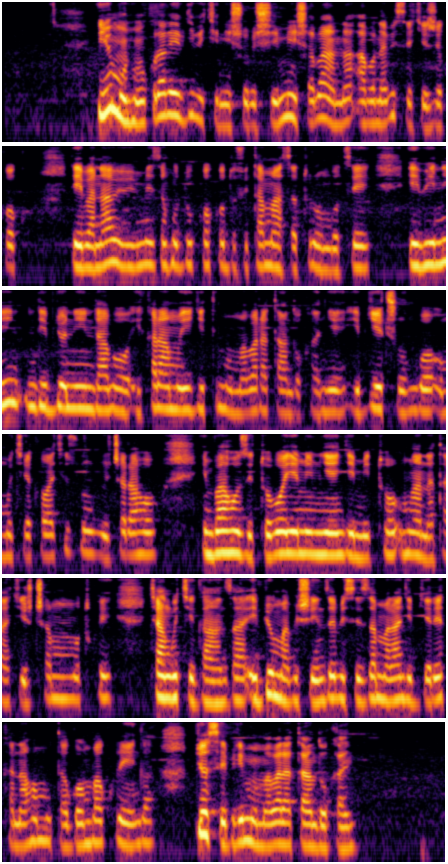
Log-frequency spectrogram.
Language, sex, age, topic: Kinyarwanda, female, 25-35, education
